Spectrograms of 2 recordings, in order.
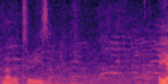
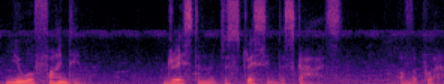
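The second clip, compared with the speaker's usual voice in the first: softer, almost whispered; hushed repeat; 3 semitones lower, 7 dB quieter than usual. Shown as a demonstration. Preacher repeating the key line, hushed and reverent. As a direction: drop to a reverent hush on the repeat.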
